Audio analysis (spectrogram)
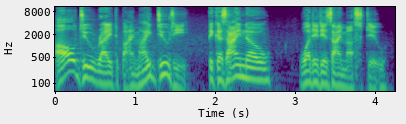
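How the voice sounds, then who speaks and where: A man performs a stern male officer from an audio story, full of righteous fury. He snarls with heavy, contemptuous emphasis, his pitch moving forcefully up and down. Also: sing-song, moderate pace. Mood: snarling contempt. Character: stern, furious male military officer obsessed with justice.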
